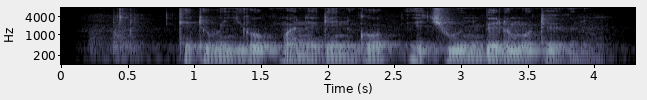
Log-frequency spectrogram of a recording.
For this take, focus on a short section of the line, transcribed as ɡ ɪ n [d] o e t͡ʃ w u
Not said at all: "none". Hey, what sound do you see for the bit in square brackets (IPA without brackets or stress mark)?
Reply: ɡ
